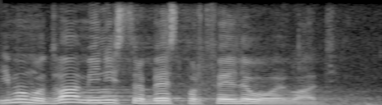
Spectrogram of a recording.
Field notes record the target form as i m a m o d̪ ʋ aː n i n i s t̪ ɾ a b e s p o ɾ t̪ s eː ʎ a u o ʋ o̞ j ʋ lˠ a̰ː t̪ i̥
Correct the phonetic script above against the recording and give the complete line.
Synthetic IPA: i m a m o d̪ ʋ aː m i n i s t̪ ɾ a b e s p o ɾ t̪ f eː ʎ a u o ʋ o̞ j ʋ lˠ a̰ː d̪ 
